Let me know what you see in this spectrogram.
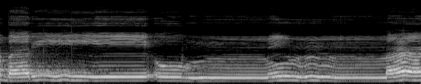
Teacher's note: وَأَنَا، یہاں پر یہ انا کا الف کو نہیں پڑھا جاتا ہے، یعنی اس کو کھینچ کے نہیں پڑھنا ہے. یہاں پر را کے نیچے زیر را کو باریک پڑھیں گے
